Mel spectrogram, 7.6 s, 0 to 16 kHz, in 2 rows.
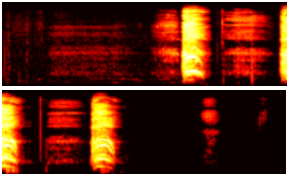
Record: {"exhalation_length": "7.6 s", "exhalation_amplitude": 20855, "exhalation_signal_mean_std_ratio": 0.24, "survey_phase": "beta (2021-08-13 to 2022-03-07)", "age": "45-64", "gender": "Female", "wearing_mask": "No", "symptom_cough_any": true, "symptom_runny_or_blocked_nose": true, "symptom_sore_throat": true, "symptom_onset": "3 days", "smoker_status": "Never smoked", "respiratory_condition_asthma": true, "respiratory_condition_other": false, "recruitment_source": "Test and Trace", "submission_delay": "1 day", "covid_test_result": "Positive", "covid_test_method": "RT-qPCR", "covid_ct_value": 17.9, "covid_ct_gene": "ORF1ab gene", "covid_ct_mean": 18.0, "covid_viral_load": "1300000 copies/ml", "covid_viral_load_category": "High viral load (>1M copies/ml)"}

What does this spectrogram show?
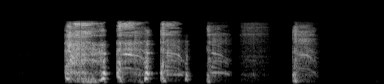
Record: {"cough_length": "3.8 s", "cough_amplitude": 29361, "cough_signal_mean_std_ratio": 0.44, "survey_phase": "alpha (2021-03-01 to 2021-08-12)", "age": "18-44", "gender": "Female", "wearing_mask": "No", "symptom_cough_any": true, "symptom_new_continuous_cough": true, "symptom_diarrhoea": true, "symptom_headache": true, "symptom_change_to_sense_of_smell_or_taste": true, "symptom_onset": "4 days", "smoker_status": "Never smoked", "respiratory_condition_asthma": false, "respiratory_condition_other": false, "recruitment_source": "Test and Trace", "submission_delay": "1 day", "covid_test_result": "Positive", "covid_test_method": "RT-qPCR", "covid_ct_value": 16.8, "covid_ct_gene": "ORF1ab gene", "covid_ct_mean": 17.3, "covid_viral_load": "2200000 copies/ml", "covid_viral_load_category": "High viral load (>1M copies/ml)"}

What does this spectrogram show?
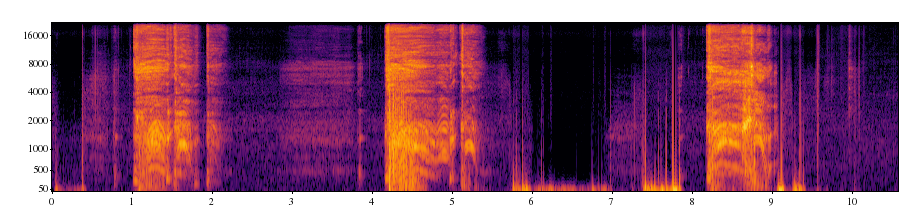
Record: {"three_cough_length": "10.6 s", "three_cough_amplitude": 32768, "three_cough_signal_mean_std_ratio": 0.36, "survey_phase": "alpha (2021-03-01 to 2021-08-12)", "age": "18-44", "gender": "Male", "wearing_mask": "No", "symptom_cough_any": true, "symptom_new_continuous_cough": true, "symptom_fatigue": true, "symptom_fever_high_temperature": true, "symptom_change_to_sense_of_smell_or_taste": true, "symptom_loss_of_taste": true, "symptom_onset": "5 days", "smoker_status": "Never smoked", "respiratory_condition_asthma": true, "respiratory_condition_other": false, "recruitment_source": "Test and Trace", "submission_delay": "1 day", "covid_test_result": "Positive", "covid_test_method": "RT-qPCR"}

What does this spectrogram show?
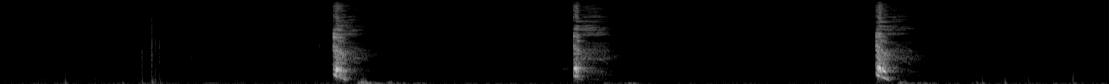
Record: {"three_cough_length": "11.1 s", "three_cough_amplitude": 22431, "three_cough_signal_mean_std_ratio": 0.16, "survey_phase": "alpha (2021-03-01 to 2021-08-12)", "age": "65+", "gender": "Female", "wearing_mask": "No", "symptom_none": true, "smoker_status": "Never smoked", "respiratory_condition_asthma": false, "respiratory_condition_other": false, "recruitment_source": "REACT", "submission_delay": "3 days", "covid_test_result": "Negative", "covid_test_method": "RT-qPCR"}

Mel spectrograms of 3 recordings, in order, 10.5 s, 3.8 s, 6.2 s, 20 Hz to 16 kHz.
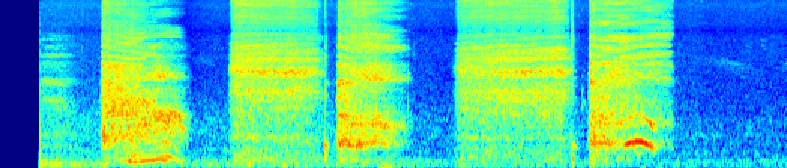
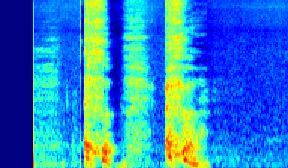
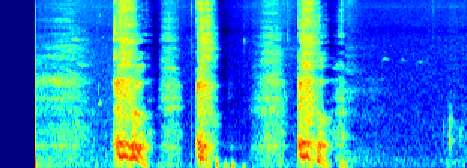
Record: {"exhalation_length": "10.5 s", "exhalation_amplitude": 26775, "exhalation_signal_mean_std_ratio": 0.73, "cough_length": "3.8 s", "cough_amplitude": 29858, "cough_signal_mean_std_ratio": 0.45, "three_cough_length": "6.2 s", "three_cough_amplitude": 31734, "three_cough_signal_mean_std_ratio": 0.4, "survey_phase": "alpha (2021-03-01 to 2021-08-12)", "age": "65+", "gender": "Male", "wearing_mask": "No", "symptom_none": true, "smoker_status": "Never smoked", "respiratory_condition_asthma": false, "respiratory_condition_other": false, "recruitment_source": "REACT", "submission_delay": "1 day", "covid_test_result": "Negative", "covid_test_method": "RT-qPCR"}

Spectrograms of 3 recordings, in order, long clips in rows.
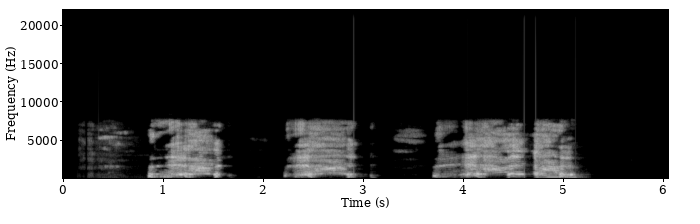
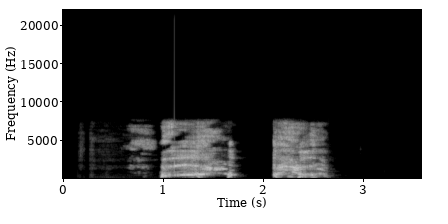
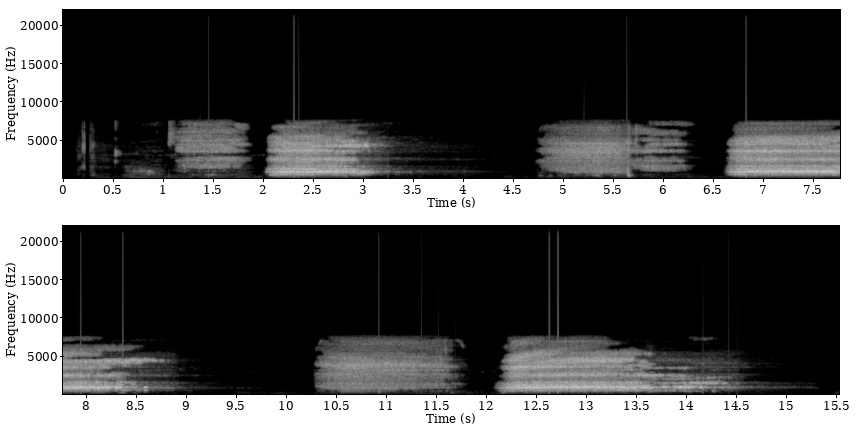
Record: {"three_cough_length": "6.1 s", "three_cough_amplitude": 32767, "three_cough_signal_mean_std_ratio": 0.56, "cough_length": "3.6 s", "cough_amplitude": 30563, "cough_signal_mean_std_ratio": 0.53, "exhalation_length": "15.5 s", "exhalation_amplitude": 32767, "exhalation_signal_mean_std_ratio": 0.58, "survey_phase": "beta (2021-08-13 to 2022-03-07)", "age": "18-44", "gender": "Male", "wearing_mask": "No", "symptom_cough_any": true, "symptom_headache": true, "symptom_onset": "4 days", "smoker_status": "Never smoked", "respiratory_condition_asthma": false, "respiratory_condition_other": false, "recruitment_source": "REACT", "submission_delay": "1 day", "covid_test_result": "Negative", "covid_test_method": "RT-qPCR", "influenza_a_test_result": "Negative", "influenza_b_test_result": "Negative"}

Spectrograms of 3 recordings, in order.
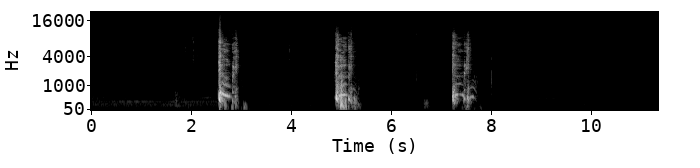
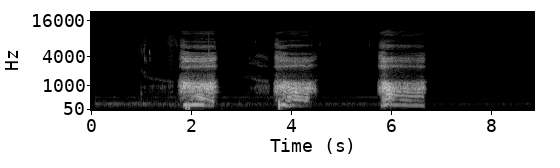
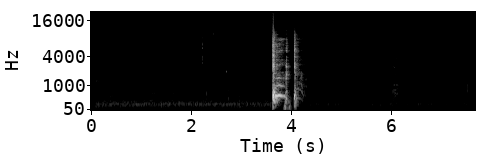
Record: {"three_cough_length": "11.3 s", "three_cough_amplitude": 32768, "three_cough_signal_mean_std_ratio": 0.19, "exhalation_length": "8.9 s", "exhalation_amplitude": 22082, "exhalation_signal_mean_std_ratio": 0.42, "cough_length": "7.7 s", "cough_amplitude": 32768, "cough_signal_mean_std_ratio": 0.15, "survey_phase": "beta (2021-08-13 to 2022-03-07)", "age": "65+", "gender": "Female", "wearing_mask": "No", "symptom_none": true, "smoker_status": "Never smoked", "respiratory_condition_asthma": false, "respiratory_condition_other": false, "recruitment_source": "REACT", "submission_delay": "5 days", "covid_test_result": "Negative", "covid_test_method": "RT-qPCR", "influenza_a_test_result": "Negative", "influenza_b_test_result": "Negative"}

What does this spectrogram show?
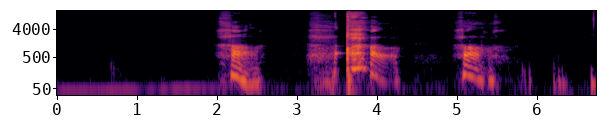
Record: {"exhalation_length": "6.7 s", "exhalation_amplitude": 5243, "exhalation_signal_mean_std_ratio": 0.35, "survey_phase": "beta (2021-08-13 to 2022-03-07)", "age": "65+", "gender": "Male", "wearing_mask": "No", "symptom_cough_any": true, "symptom_new_continuous_cough": true, "symptom_diarrhoea": true, "symptom_fatigue": true, "symptom_onset": "3 days", "smoker_status": "Ex-smoker", "respiratory_condition_asthma": false, "respiratory_condition_other": false, "recruitment_source": "Test and Trace", "submission_delay": "1 day", "covid_test_result": "Positive", "covid_test_method": "RT-qPCR", "covid_ct_value": 20.8, "covid_ct_gene": "N gene"}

